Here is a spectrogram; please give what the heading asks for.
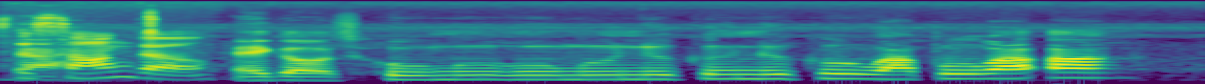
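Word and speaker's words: humuhumunukunukuāpuaʻa: in school like that, so they could actually pronounce it much more better. How does the song go? It goes humu humu nuku nuku apua'a. Humu humu nuku nuku apua'a.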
